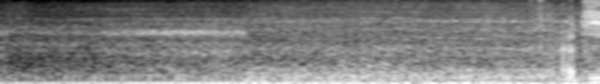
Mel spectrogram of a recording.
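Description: Sport motorcycle engine running under way, with wind rumble on the microphone; the noise fills out about halfway through as the bike gathers speed.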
